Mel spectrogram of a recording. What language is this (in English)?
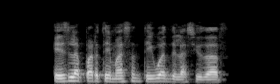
Spanish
